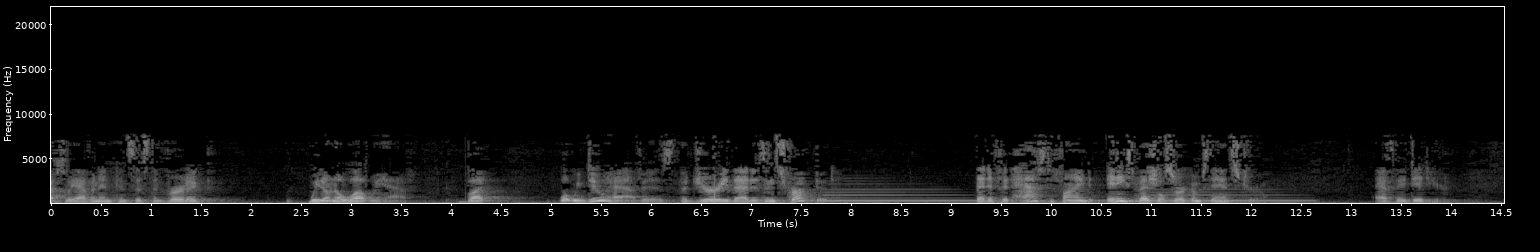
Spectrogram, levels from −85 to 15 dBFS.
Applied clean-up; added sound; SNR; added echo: none; Wind instrument, woodwind instrument; 12 dB; none.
